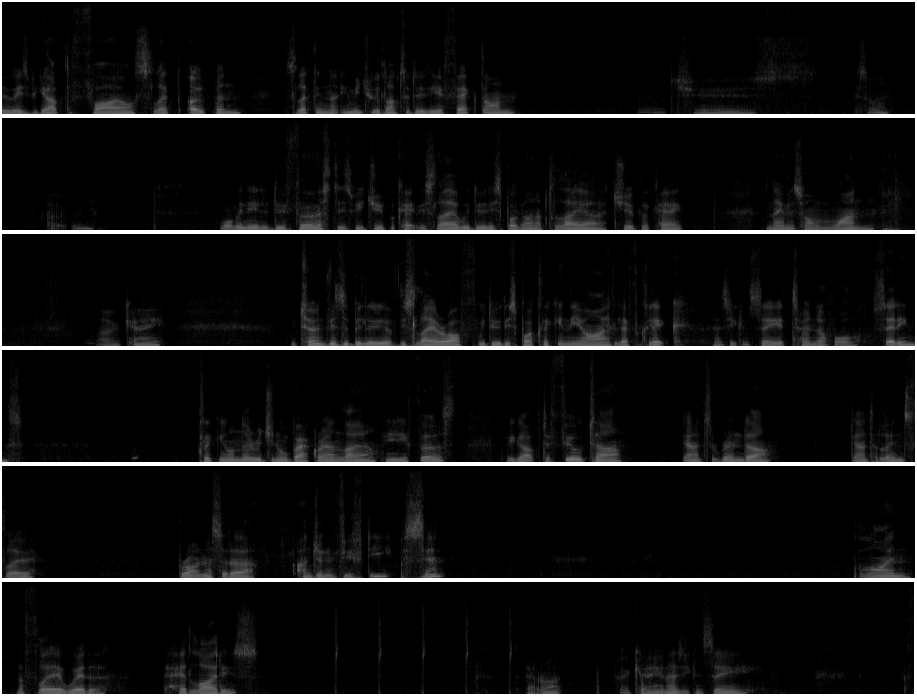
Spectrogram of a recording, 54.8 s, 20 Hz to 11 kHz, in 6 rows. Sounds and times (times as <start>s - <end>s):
Speech: 0.0s - 5.2s, 6.4s - 8.9s, 9.6s - 10.2s, 11.3s - 16.0s, 16.8s - 18.1s, 19.2s - 19.9s, 21.2s - 27.6s, 29.4s - 35.2s, 35.9s - 37.0s, 38.3s - 41.0s, 45.0s - 48.3s, 50.7s - 53.2s.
